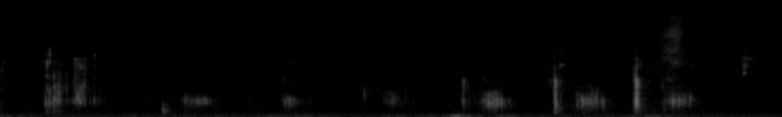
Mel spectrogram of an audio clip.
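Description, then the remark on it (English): A steady run of wet gulping swallows, about a dozen short throaty bursts with mouth clicks, as someone drinks in quick succession with no talking. “Could you hear me drinking? My gulping was really loud.”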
